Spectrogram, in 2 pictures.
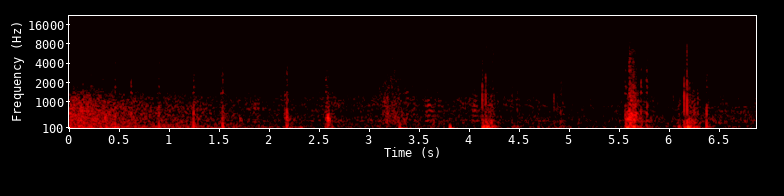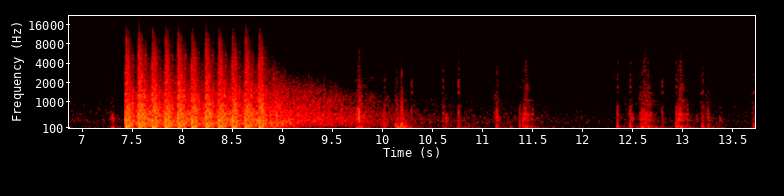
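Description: Gunfire during a 3v3 tournament match in the Rust video game: scattered single shots at a distance, then a loud, rapid automatic burst lasting over a second, followed by more intermittent shots.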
